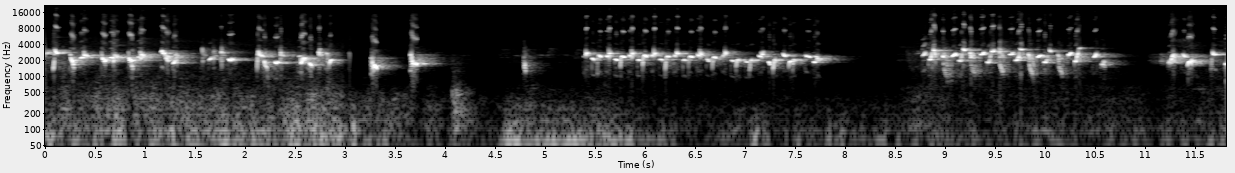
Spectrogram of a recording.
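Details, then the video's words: Yellow-vented bulbul in a long, rapid fighting song used as a lure for other bulbuls; bursts of fast, bubbly chattering broken by short silences near four, eight and eleven seconds. "KICAU SUARA trucukan gacor ROPEL panjang pancingan trucukan agar bunyi"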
